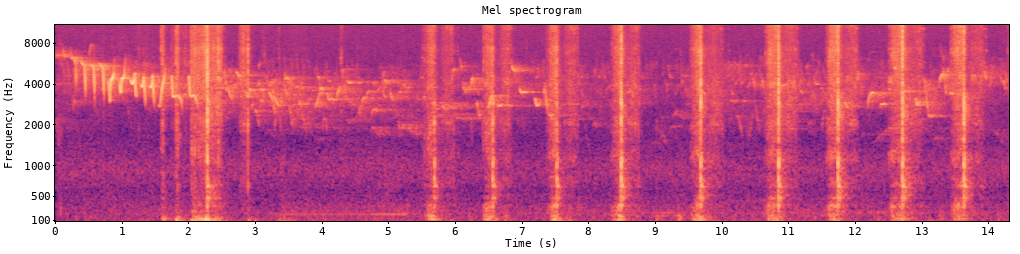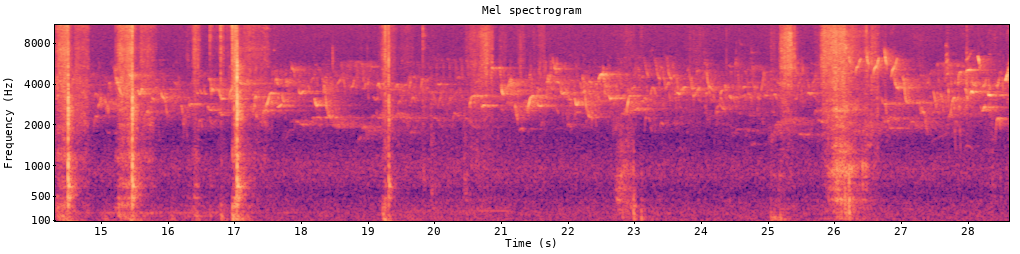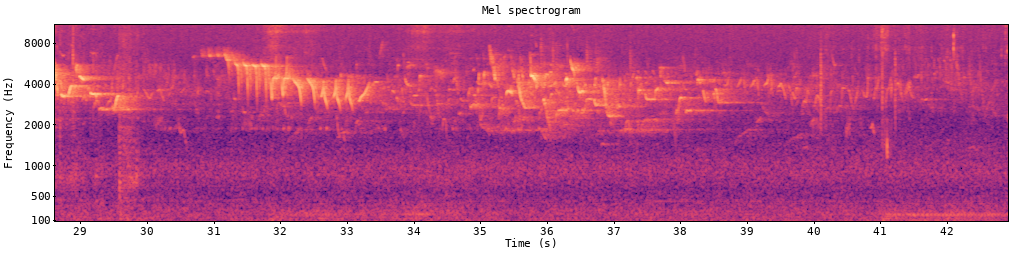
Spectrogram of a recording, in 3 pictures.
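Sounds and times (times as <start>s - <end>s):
birds chirping: 0.0s - 42.9s
knife chopping onion on wood: 1.6s - 3.0s, 5.5s - 10.0s, 10.6s - 17.5s, 19.2s - 19.6s.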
